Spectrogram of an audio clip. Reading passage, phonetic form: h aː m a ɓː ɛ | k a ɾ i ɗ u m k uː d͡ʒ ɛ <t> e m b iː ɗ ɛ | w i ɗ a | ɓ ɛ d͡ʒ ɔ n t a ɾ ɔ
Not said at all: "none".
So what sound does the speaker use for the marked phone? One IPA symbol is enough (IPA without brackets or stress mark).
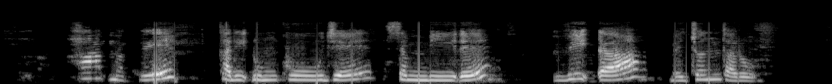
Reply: s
